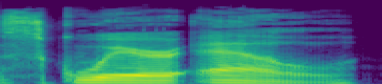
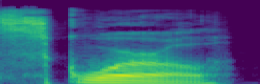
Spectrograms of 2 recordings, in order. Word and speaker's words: squirrel: At first, James thought it was pronounced square L, so he kept saying it wrong. The funny part? His younger brother, who spoke fluent English, couldn't stop laughing every time James said it. "I didn't understand why he was laughing," James said. "But then I watched the video again. I slowed it down and noticed the narrator pronounced it squirrel.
